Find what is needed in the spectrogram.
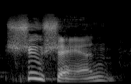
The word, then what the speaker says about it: Shushan: Most of the events take place in the city of Shushan, which is Hebrew, Susa is the Persian pronunciation.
